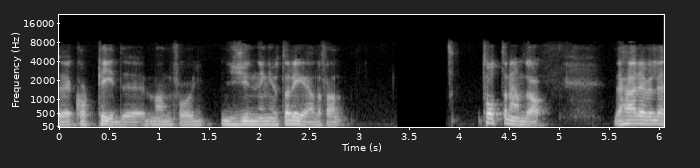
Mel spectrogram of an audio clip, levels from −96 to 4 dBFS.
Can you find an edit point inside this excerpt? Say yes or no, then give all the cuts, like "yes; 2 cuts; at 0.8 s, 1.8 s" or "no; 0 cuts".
no; 0 cuts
